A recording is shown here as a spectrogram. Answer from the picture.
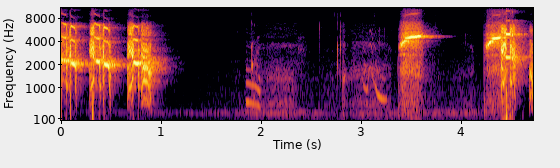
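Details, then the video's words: Grey francolin (Dakhni teetar) singing indoors, a newly started bird calling continuously: three harsh chattering phrases, a quiet gap with faint soft notes, then two more loud strident calls. "Grey francolin Dakhni Teetar song"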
